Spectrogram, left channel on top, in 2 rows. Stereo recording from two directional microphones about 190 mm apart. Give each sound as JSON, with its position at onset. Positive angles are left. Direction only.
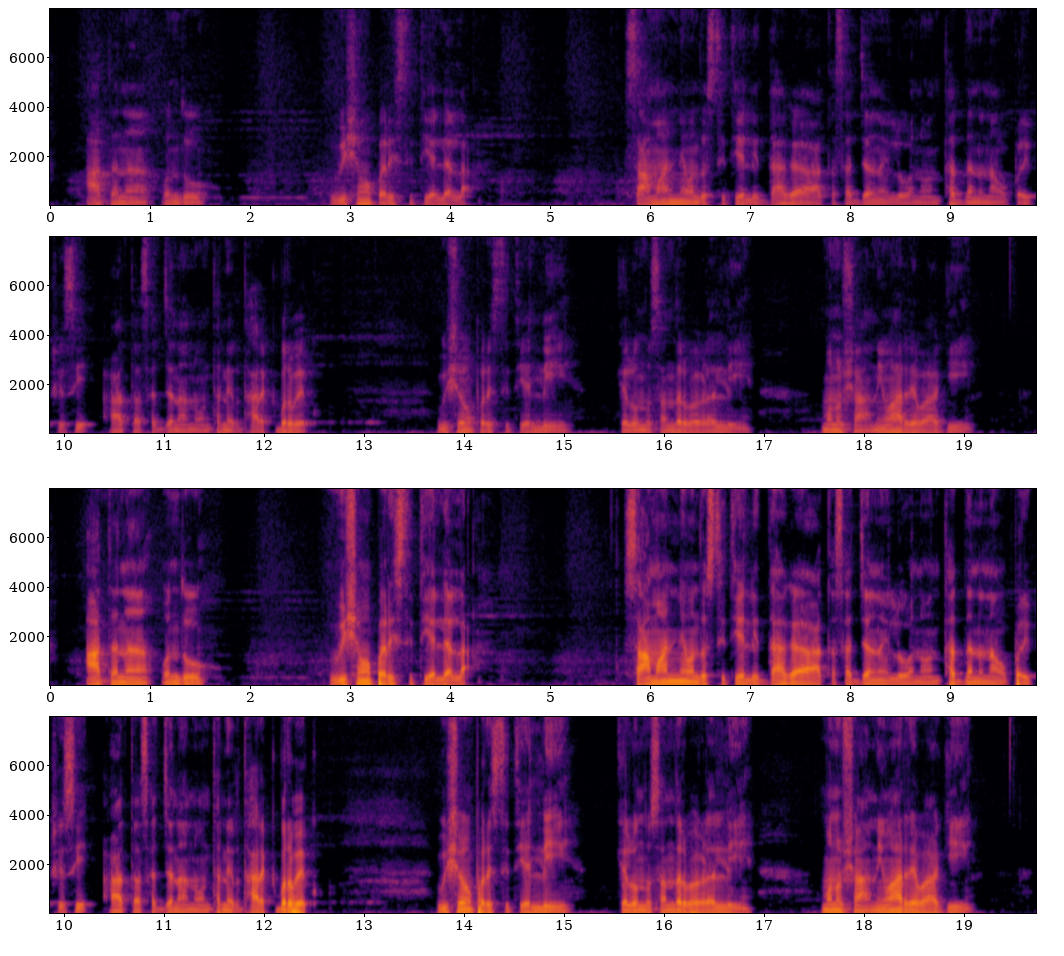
{"t": 0.3, "sound": "speech", "side_deg": -40}
{"t": 2.8, "sound": "speech", "side_deg": -35}
{"t": 5.7, "sound": "speech", "side_deg": -30}
{"t": 13.7, "sound": "speech", "side_deg": -35}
